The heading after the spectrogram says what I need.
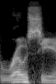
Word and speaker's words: Rossi: to is it it's Rosie right remember it's Rosie is the proper pronunci uh pronunciation but right we're talking about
